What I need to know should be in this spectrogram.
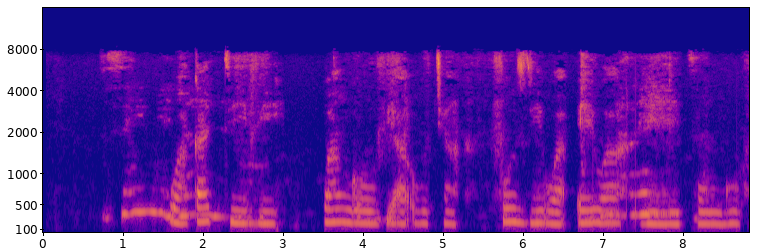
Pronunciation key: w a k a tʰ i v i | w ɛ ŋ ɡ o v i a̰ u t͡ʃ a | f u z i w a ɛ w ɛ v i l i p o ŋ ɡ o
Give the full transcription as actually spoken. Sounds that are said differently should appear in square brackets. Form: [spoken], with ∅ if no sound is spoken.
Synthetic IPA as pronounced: w a k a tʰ i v i | w [a] ŋ ɡ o v [j] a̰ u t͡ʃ a | f u z i w a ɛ w [a] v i l i p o ŋ ɡ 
